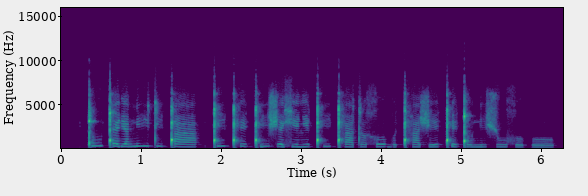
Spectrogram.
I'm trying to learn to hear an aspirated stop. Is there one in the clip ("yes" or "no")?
yes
